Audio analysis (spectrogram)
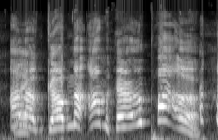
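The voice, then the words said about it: Weak put-on English accent. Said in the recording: “You have to do it in an English accent... I cannot maintain an English accent... do your best Harry Potter accent”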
